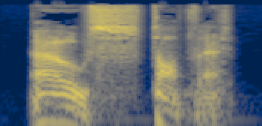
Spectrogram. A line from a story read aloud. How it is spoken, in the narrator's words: he said irritably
